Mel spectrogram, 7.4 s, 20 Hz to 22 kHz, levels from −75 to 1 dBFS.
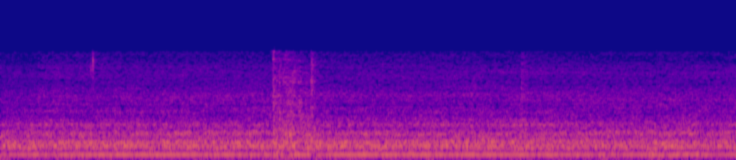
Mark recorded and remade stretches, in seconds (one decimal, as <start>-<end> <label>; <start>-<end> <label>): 0.0-6.5 recorded; 6.5-7.0 remade; 7.0-7.4 recorded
